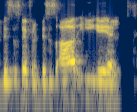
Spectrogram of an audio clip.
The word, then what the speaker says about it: rial: This is REAL. They write it as Rial, but they pronounce in a different manner. Okay, they pronounce as Real. They don't call it as Rial.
